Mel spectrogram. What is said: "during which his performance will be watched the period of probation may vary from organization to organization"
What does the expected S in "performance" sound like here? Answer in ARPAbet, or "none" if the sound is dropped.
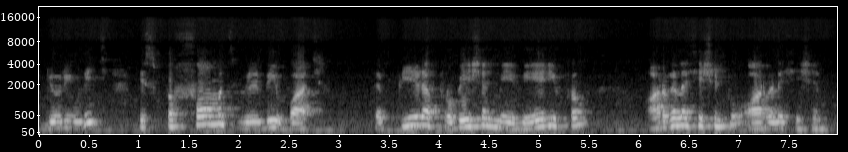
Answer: S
